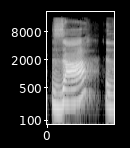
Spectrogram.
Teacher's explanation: زا میں آپ کی جو آواز ہے اس میں سیٹی کی طرح تھوڑی آواز نکلنی چاہیے، زا سیٹی کے جیسی آواز نکلنی چاہیے۔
